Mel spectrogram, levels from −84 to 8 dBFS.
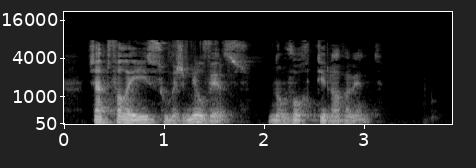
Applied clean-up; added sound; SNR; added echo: neural separator model SepFormer DNS4.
